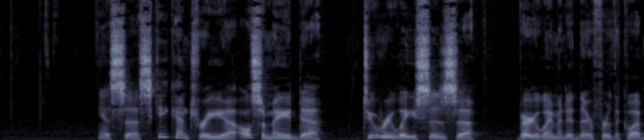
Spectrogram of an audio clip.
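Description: A middle-aged man reads aloud clearly into a microphone.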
